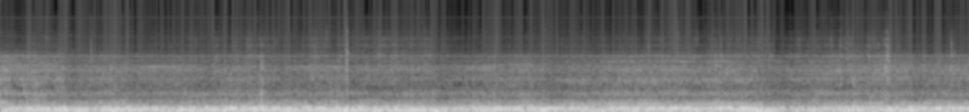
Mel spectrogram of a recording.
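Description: A turbocharged flat-four rally car engine roars at full throttle, heard from inside the cabin.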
